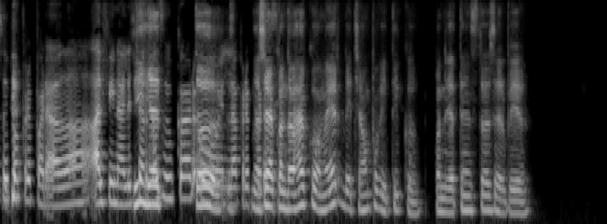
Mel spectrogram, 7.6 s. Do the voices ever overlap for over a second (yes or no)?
yes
